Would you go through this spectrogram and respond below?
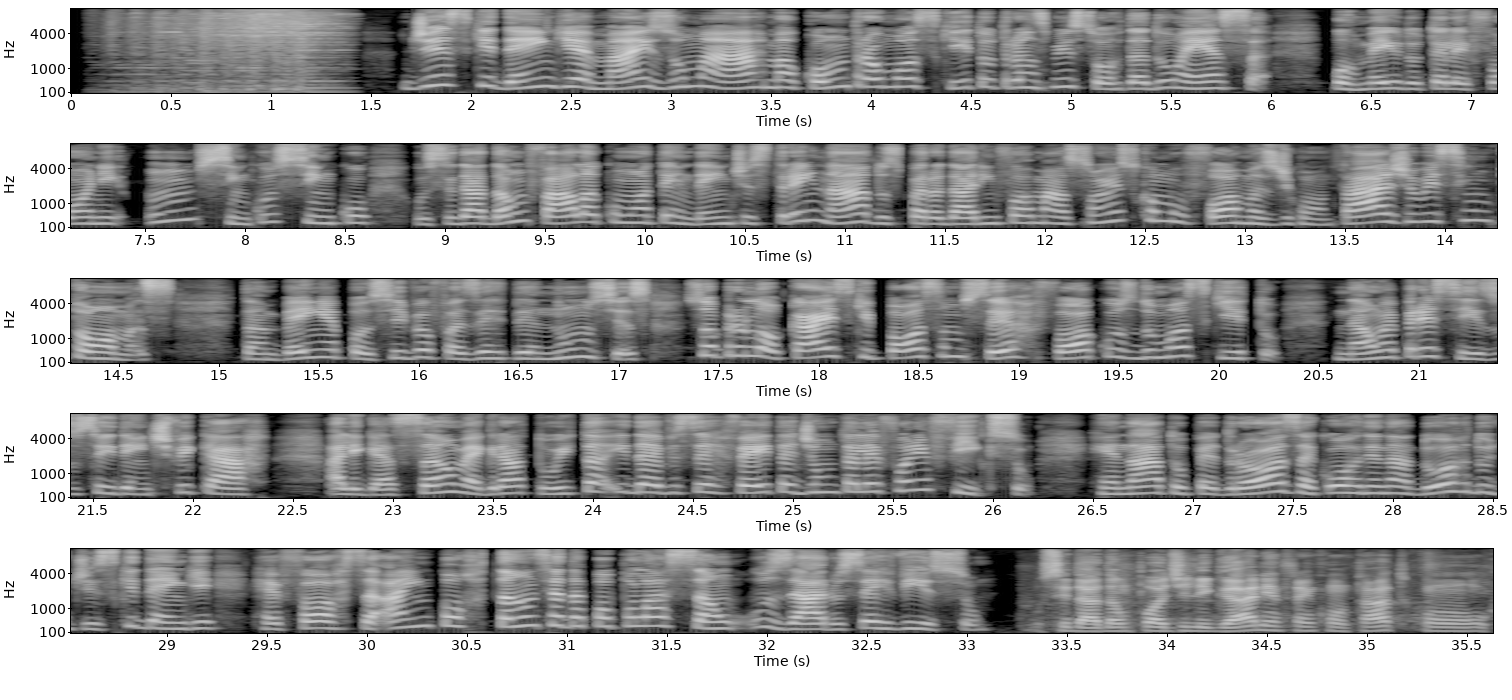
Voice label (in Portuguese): boletim; disque dengue acordo de cooperacao com qatar inscricoes para 15 mil vagas na policia militar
